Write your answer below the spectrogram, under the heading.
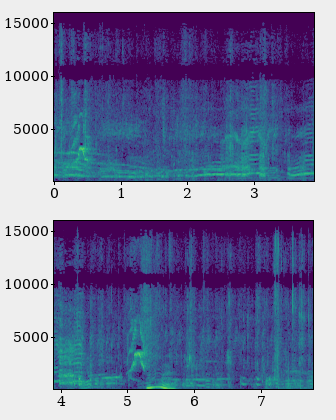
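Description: Chickens clucking, short wavering calls one after another, with a louder call about five seconds in that rises and then falls.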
